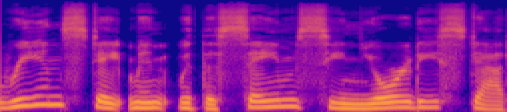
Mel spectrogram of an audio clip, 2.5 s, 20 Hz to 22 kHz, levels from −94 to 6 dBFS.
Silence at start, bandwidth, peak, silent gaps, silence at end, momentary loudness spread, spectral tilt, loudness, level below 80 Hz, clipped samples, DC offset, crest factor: 0 s; 19.5 kHz; -6 dBFS; none; 0 s; 4 LU; -5.5 dB/octave; -20 LUFS; -62 dBFS; under 0.1%; under 0.1%; 14 dB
